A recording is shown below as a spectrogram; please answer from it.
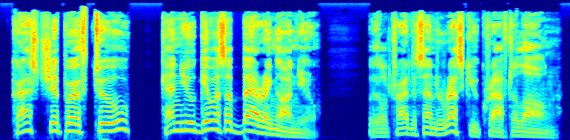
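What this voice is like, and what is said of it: Voice heard over a radio. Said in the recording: “radio voice”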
